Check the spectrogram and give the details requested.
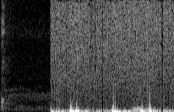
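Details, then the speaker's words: Teaching recording: wide split second heart sound in right bundle branch block, with inspiration and expiration cues called out during the sound. "Split second heart sound in right bundle branch"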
